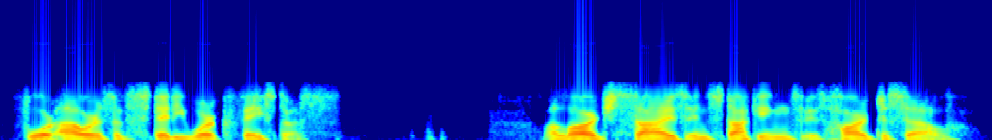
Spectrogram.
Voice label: melp, male; lpcnet codec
